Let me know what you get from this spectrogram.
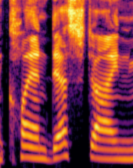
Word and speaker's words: clandestine: Sydney says, I wouldn't care if I could go on clandestine missions to thwart and sabotage the enemy. Clandestine, C-L-A-N-D-E-S-T-I-N-E, which can also be pronounced clandestine, refers to something that is secret, something that is hidden, especially if it is related to something that is wrong or criminal.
